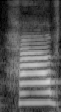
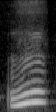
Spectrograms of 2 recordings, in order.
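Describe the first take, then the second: First: The word is pronounced in full. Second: The word shrinks to a v sound. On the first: "from have" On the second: "to th"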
